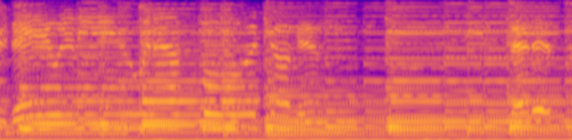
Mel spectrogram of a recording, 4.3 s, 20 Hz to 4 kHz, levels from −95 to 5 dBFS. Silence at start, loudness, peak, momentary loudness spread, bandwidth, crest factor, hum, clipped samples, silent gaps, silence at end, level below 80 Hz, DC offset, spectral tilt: 0 s; -14 LUFS; 0 dBFS; 6 LU; 4 kHz; 14 dB; none; under 0.1%; none; 0 s; -52 dBFS; 6%; -10 dB/octave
